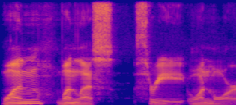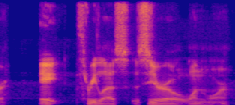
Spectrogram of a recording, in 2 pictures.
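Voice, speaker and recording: A let's play gamer, congested and recovering from a cold, rambles and thinks aloud while playing a video game, his voice stuffy and nasal. It sits low with a darkish tone, and he's animated despite talking very slowly in this casual gameplay commentary.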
